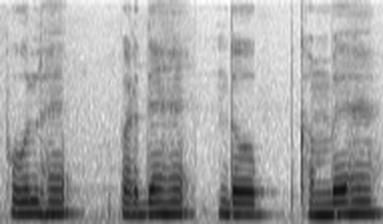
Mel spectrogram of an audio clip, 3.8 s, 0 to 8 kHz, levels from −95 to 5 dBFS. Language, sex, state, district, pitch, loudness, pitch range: Hindi, male, Chhattisgarh, Raigarh, 155 Hz, -13 LUFS, 150-160 Hz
